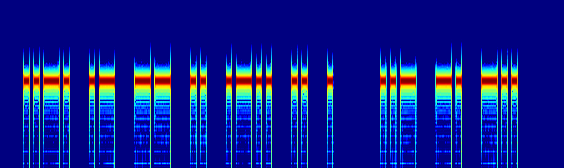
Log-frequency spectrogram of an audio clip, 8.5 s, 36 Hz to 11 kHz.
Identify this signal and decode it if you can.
Morse code, heard as a keyed tone, about 16 wpm, 700 Hz. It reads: FAMILIE UND
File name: Morsekurs / Witze / Witz 19. Februar 2019, 70 F80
